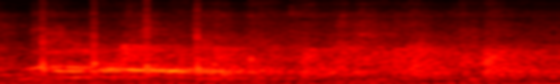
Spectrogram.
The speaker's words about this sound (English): round of applause for us having a choir this morning.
